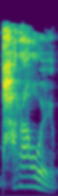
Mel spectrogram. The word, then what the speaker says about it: 파라오: 애굽왕 바로 이렇게 나오죠이 바로가 우리나라 발음이 바로고요 원래 바로는 파라오예요 파라오 파라오가 원래의 발음이고요이 파라오는 고대 이집트의 정치적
